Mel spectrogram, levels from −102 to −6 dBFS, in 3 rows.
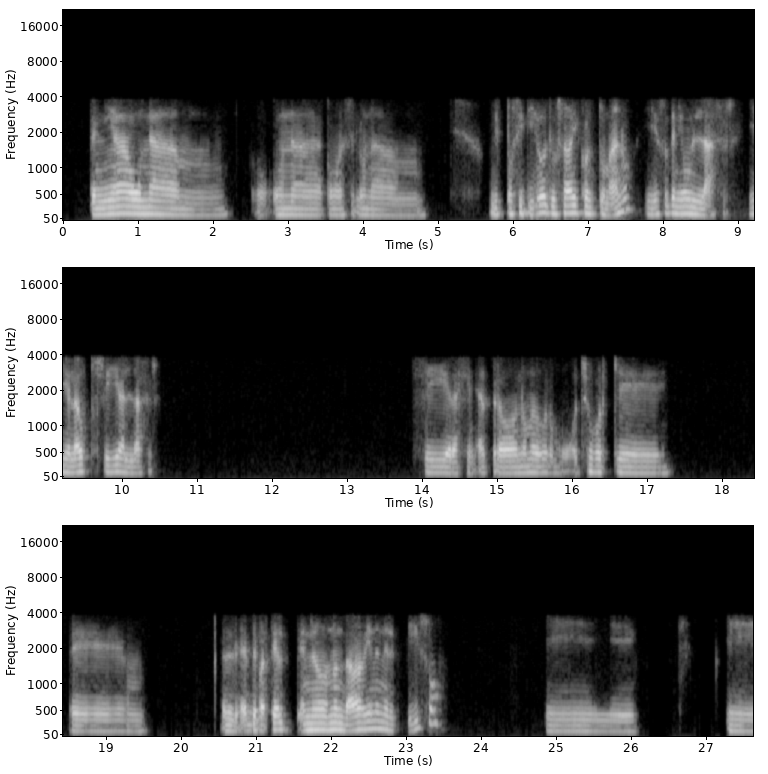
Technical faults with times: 6.24-6.41 lost AMR speech frames

